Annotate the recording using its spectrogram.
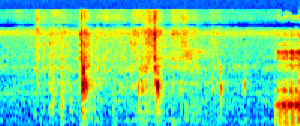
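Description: A hardbound volume of magazines being opened and its paper pages handled: soft rustling with a sharp tap about half a second in and a smaller one about a second in.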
